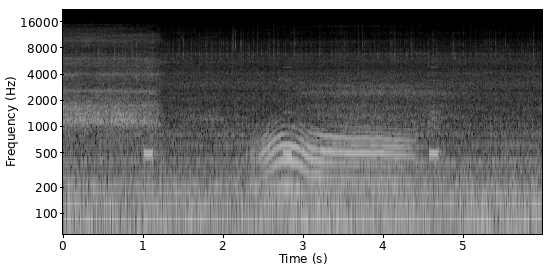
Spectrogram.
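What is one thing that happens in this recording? Fizzy soda sprays and hisses out of a bottle.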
